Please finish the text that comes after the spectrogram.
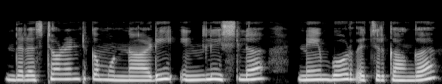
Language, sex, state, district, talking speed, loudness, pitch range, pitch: Tamil, female, Tamil Nadu, Nilgiris, 95 wpm, -12 LUFS, 205-240 Hz, 220 Hz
